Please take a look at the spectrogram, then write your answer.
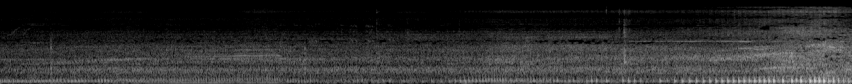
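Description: A new black Hero Splendor motorcycle rides up, its small single-cylinder engine a steady hum that grows louder and rougher as it approaches and pulls in close near the end.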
